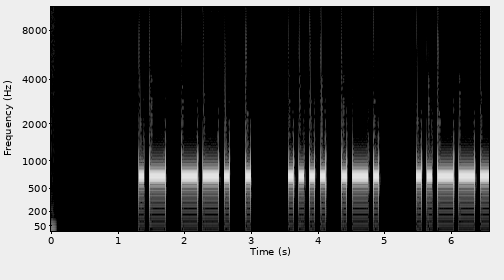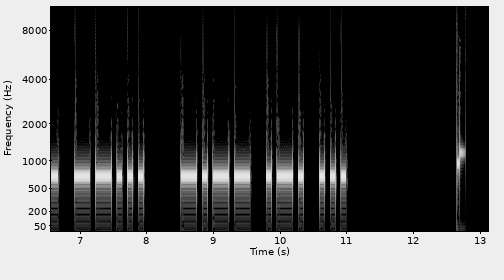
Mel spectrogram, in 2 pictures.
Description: Morse code, heard as a keyed tone, about 15 wpm, 700 Hz. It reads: AGE HR 27 YRS
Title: Practice QSO - Exchange 3 - More Info - 15wpm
